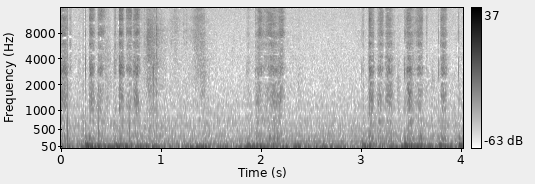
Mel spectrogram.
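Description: A yellow wooden graphite pencil writes continuously on a thin grid paper sheet resting on a white clipboard. Its tip makes dry, scratchy strokes in short bursts of bright hiss, with a soft low thump underneath from the clipboard.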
